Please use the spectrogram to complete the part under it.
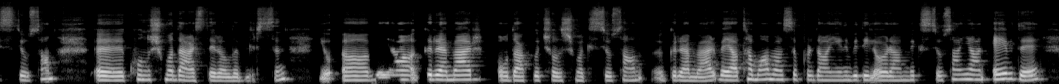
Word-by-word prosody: istiyorsan, 205 +7 -3 0.4
eee, 190 -1 +5
konuşma 215 -1 -2
dersleri 180 -2 +1
alabilirsin 170 +8 -3 0.3
yo 255 -1 +1
ııı, 195 0 +3
veya 215 - +1
gramer 220 0 +5 0.2
odaklı 190 0 0
çalışmak 185 -1 -4
istiyorsan, 190 0 -5
ııı, - - -7
gramer 180 0 +1
veya 195 -2 +5
tamamen 230 0 +1
sıfırdan 215 -3 -4
yeni 195 0 -4
bir 200 - 0
dil 205 - +2
öğrenmek 195 +1 0
istiyorsan, 200 +4 -5
yani, 230 -1 0
evde 235 -2 +3
200 Hz, 135 wpm, -19 LUFS, 190-220 Hz, 0.4 s, eee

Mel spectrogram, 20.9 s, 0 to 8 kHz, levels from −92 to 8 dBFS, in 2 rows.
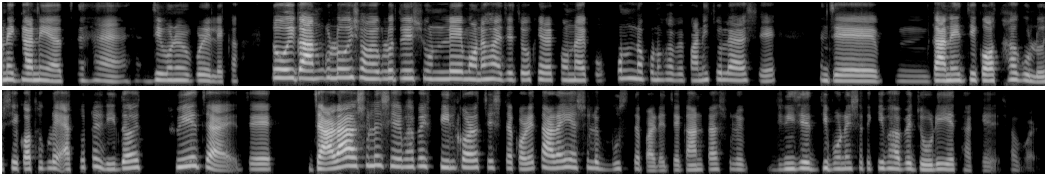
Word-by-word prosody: অনেক 245 -1 +2
গানই 230 -1 +3
আছে 200 +3 -23
হ্যাঁ, 190 -4 -4 0.3
জীবনের 225 -1 -1
উপরে 210 0 -4
লেখা 185 +2 -11 0.3
তো 305 - -1
ওই 305 - +6
গানগুলো 290 +2 +8
ওই 320 - 0
সময়গুলোতে 280 0 -1 0.2
শুনলে 265 0 -1 0.2
মনে 250 0 +1
হয় 260 -2 0
যে - - -2
চোখের 235 0 -3
কোণায় 225 -1 -3 0.3
কোনো 290 0 -6
না 265 - -1
কোনোভাবে 235 -2 -10
পানি 215 +2 -4
চলে 235 -2 -3
আসে, 215 -4 -13 0.7
যে 200 -1 +1 0.5
উম 185 -1 -20 0.2
গানের 215 +1 +6
যে 230 - -1
কথাগুলো 210 -3 -1
সেই 215 - -4
কথাগুলো 220 +2 -3
এতটা 255 +9 -12
হৃদয় 225 +6 0 0.3
ছুঁয়ে 280 +4 +1
যায়। 150 - +3 0.2
যে 185 - -3 0.6
যারা 205 +6 +11
আসলে 310 +1 -2
সেভাবে 275 0 -2
ফিল 250 -2 -1
করার 245 0 +2
চেষ্টা 235 -1 -7
করে 195 0 0
তারাই 235 +2 +3
আসলে 235 -1 -8
বুঝতে 205 +1 -12
পারে 145 0 -6
যে 170 - -9
গানটা 170 +2 -3
আসলে 190 -1 -16 0.5
নিজের 210 +2 -1
জীবনের 205 -1 -5
সাথে 210 -1 -14
কীভাবে 205 -2 -4
জড়িয়ে 180 +2 -3
থাকে 150 -2 -20 0.2
সবার। - - -27
225 Hz, 165 wpm, -24 LUFS, 200-250 Hz, 0.7 s, যারা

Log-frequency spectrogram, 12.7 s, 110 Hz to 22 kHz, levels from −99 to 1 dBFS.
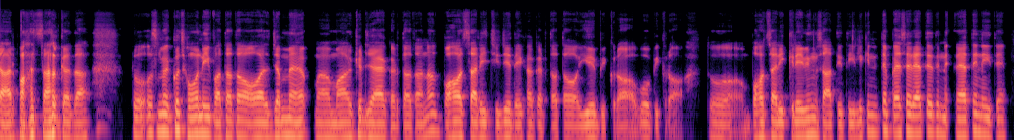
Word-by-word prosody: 4-5 110 +4 +4
साल 115 0 +7
का 110 - +3
था। 110 0 0 0.5
तो - - -2
उसमें 150 +1 +1
कुछ 160 -2 +1
हो 130 +1 +3
नहीं 135 -1 +3
पाता 110 +1 +1
था 120 - +4
और 110 0 +3
जब 115 - +3
मैं 115 0 +3 0.2
म 105 0 -2
मार्केट 110 +2 -1
जाया 105 -1 +4
करता 100 0 -4
था 105 +1 -3
ना 145 +7 -2
बहुत 115 +2 +3
सारी 110 0 +3
चीज़ें 110 +1 -4
देखा 105 +1 -4
करता 100 0 -7
था - - -2
और 95 -1 -2
ये 105 +2 0
बिक 95 -1 -12
रहा - - -1 0.2
वो 105 -1 -3
बिक 100 - -11
रहा। - - -9 0.3
तो 105 -2 -8
बहुत 105 0 0
सारी 115 -1 +2
क्रेविंग्स 115 +1 0
आती 105 0 -1
थी। 105 +1 -6
लेकिन 130 +6 -6
इतने 155 +3 -2
पैसे 140 +2 +4
रहते 140 +2 +4
थे 145 - -4 0.2
रहते 125 +4 +3
नहीं 130 -3 -2
थे 125 - -4
110 Hz, 220 wpm, -24 LUFS, 105-125 Hz, 0.5 s, साल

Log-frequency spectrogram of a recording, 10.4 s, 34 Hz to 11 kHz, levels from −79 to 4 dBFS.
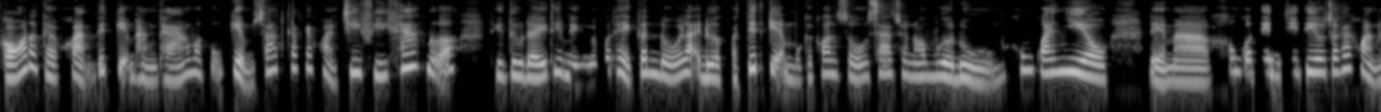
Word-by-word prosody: có 195 0 +8
được 370 - +2
cái - - -2
khoản - - +2
tiết - - -4
kiệm - - 0
hàng 180 -5 -3
tháng 180 +5 -2
và 260 - -2
cũng - - -12
kiểm - - +3
soát 285 +2 -1
các 325 -1 -5
cái 320 - -2
khoản - - -3
chi 265 - +2
phí 220 -2 -3
khác 340 +8 +2
nữa. - - +2 0.3
Thì 220 - -6
từ 225 0 0
đấy 205 0 +4
thì 270 +2 -4
mình 195 -4 -6
mới 205 - -6
có 275 - -5
thể 270 -2 +1
cân 255 -1 -1
đối 215 0 0
lại 265 - +3
được 195 -2 0
và - - -6
tiết 320 0 +2
kiệm - - +2
một 175 - -11
cái 200 - -10
con 250 0 -1
số 210 -4 -3
sao - - +2
cho 245 -1 -5
nó 210 0 -2
vừa 215 -1 +1
đủ, 170 -7 -1
không 300 -1 -5
quá 260 -3 +5
nhiều 250 -8 +4 0.3
để 165 - +1
mà 165 -1 +2
không 275 +10 -8
có 245 - 0
tiền 260 -2 +1
chi 260 +2 -4
tiêu 270 -1 +3
cho 275 +1 +1
các 315 +2 -1
khoản 165 - +1
230 Hz, 325 wpm, -25 LUFS, 195-275 Hz, 0.3 s, có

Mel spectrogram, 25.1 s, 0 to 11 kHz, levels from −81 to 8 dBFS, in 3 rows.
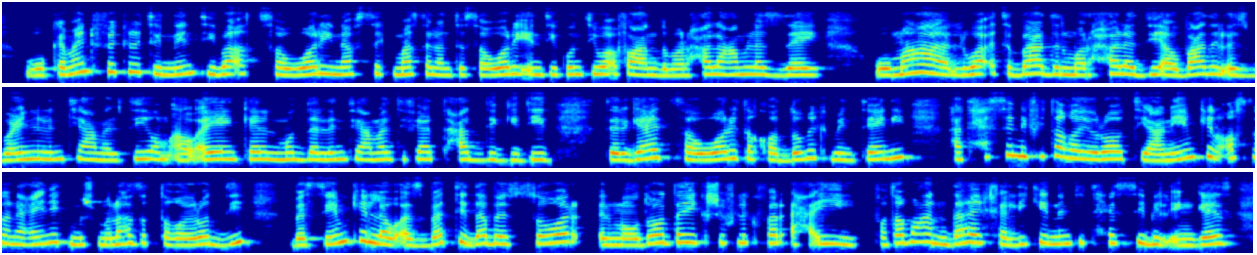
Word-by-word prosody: وكمان 250 +8 0
فكرة 340 -2 -1
إن 245 -1 0
أنتِ 300 +2 -2
بقى 270 +2 +1
تصوّري 255 +2 +2
نفسِك 265 +1 -3
مثلًا، 255 -1 -2
تصوّري 240 +2 +1
أنتِ 250 0 -2
كنتِ 260 +2 -2
واقفة 270 0 +2
عند 235 -2 0
مرحلة 225 +4 -1
عاملة 255 +1 0
إزاي 235 0 0 0.3
ومع 275 +5 +4
الوقت 265 +3 0
بعد 275 +1 +1
المرحلة 250 +3 0
دي 250 +2 0
أو 225 - +4
بعد 255 +4 +1
الأسبوعين 230 +1 0
اللي 265 - 0
أنتِ 275 +2 -6
عملتيهم 255 +2 -2
أو 225 - 0
أيًا 265 +1 +3
كان 265 -1 +1
المدّة 250 0 0
اللي 250 0 0
أنتِ 265 +1 -4
عملتِ 255 +1 -3
فيها 270 +1 -2
التحدي 255 -2 -4
الجديد 235 +1 -4 0.3
ترجَعي 260 +6 +3
تصوّري 265 -2 +2
تقدُّمِك 265 +1 -2
من 235 -2 -3
تاني، 270 +7 +1 0.3
هتحسّي 335 +9 -4
إن 380 -2 +5
في 365 0 -7
تغيّرات، 275 -7 +2
يعني 225 0 0
يمكن 330 +5 0
أصلًا 295 -2 -3
عينِك 280 +4 -2
مش 250 0 -2
ملاحظة 265 +5 -1
التغيّرات 250 -2 +1
دي، 300 +9 +1 0.3
بس 230 +2 -2
يمكن 350 +5 +4
لو 260 -3 +4
أثبتتِ 260 - +1
ده 285 -1 +2
بالصور 285 +4 +2 0.2
الموضوع 235 +5 +2
ده 315 +1 +1
يكشِف 315 0 -2
لِك 310 +2 -2
فرْق 300 -2 -1
حقيقي، 275 -4 -2
فطبعًا 305 +7 0
ده 280 0 +2
هيخلّيكِ 270 -2 -2
إن 275 -3 +1
أنتِ 290 +3 -1
تحسّي 300 0 -2
بالإنجاز 260 +2 +1
265 Hz, 175 wpm, -22 LUFS, 245-290 Hz, 0.3 s, إن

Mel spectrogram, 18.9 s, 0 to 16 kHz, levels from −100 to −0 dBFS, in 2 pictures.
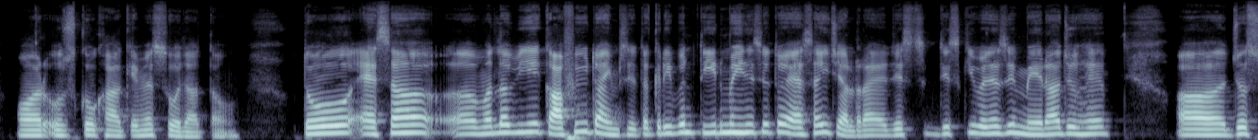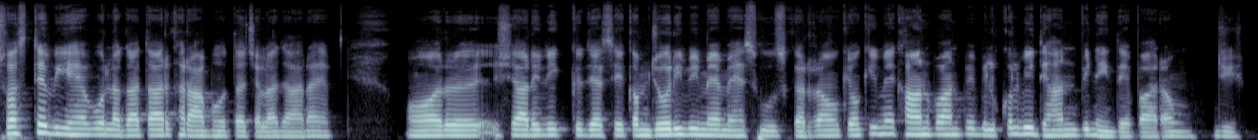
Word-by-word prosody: और 135 0 +3
उसको 140 +2 -2
खा 135 -2 -2
के 130 - -3
मैं 140 +1 0
सो 135 -4 -2
जाता 110 -2 -5
हूँ। - - -11 0.5
तो 175 - +5 0.3
ऐसा 170 +3 +3
अ, 170 -3 -3
मतलब 205 +3 +2
ये 220 +1 +1
काफ़ी 170 +8 +4
टाइम 170 -8 +2
से 150 +1 -5
तकरीबन 185 +7 0
3 200 +1 0
महीने 210 0 +5
से 215 +1 -3
तो 215 +1 +1
ऐसा 170 +3 +1
ही 215 - 0
चल 150 -8 0
रहा 135 +2 -1
है 135 0 -2
जिस 150 +4 -6
जिसकी 175 +4 -6
वजह 185 0 +2
से 205 +3 0
मेरा 160 -2 +2
जो - - +1
है 170 +1 0
अ, 175 - -12 0.9
जो 165 +5 0
स्वस्थ्य 180 +5 +1
भी 175 -2 -1
है 155 -1 +1
वो 155 - +1
लगातार 140 0 0
खराब 125 -3 -1
होता 125 0 -3
चला 120 -1 -4
जा 115 -1 -4
रहा 125 +1 -5
है। 120 -1 -8 0.7
और 130 +1 +2 0.5
शारीरिक 145 0 -1
जैसे 140 0 -1
कमजोरी 145 +2 +2
भी 155 0 +1
मैं 140 -1 +1
महसूस 130 -1 -4
कर 120 -1 -1
रहा 135 +2 -3
हूँ, 135 - -3
क्योंकि 145 +5 -4
मैं 170 0 -2
खान-पान 155 -1 0
पे 160 - -5
बिल्कुल 150 +3 -4
भी 170 0 +2
ध्यान 140 -1 -2
भी 145 +1 -3
नहीं 130 -4 -1
दे 110 - -4
पा 110 -1 -2
रहा 115 +2 -5
हूँ, 115 -1 -9 0.2
जी। 115 -2 -9
145 Hz, 225 wpm, -23 LUFS, 135-170 Hz, 0.9 s, तो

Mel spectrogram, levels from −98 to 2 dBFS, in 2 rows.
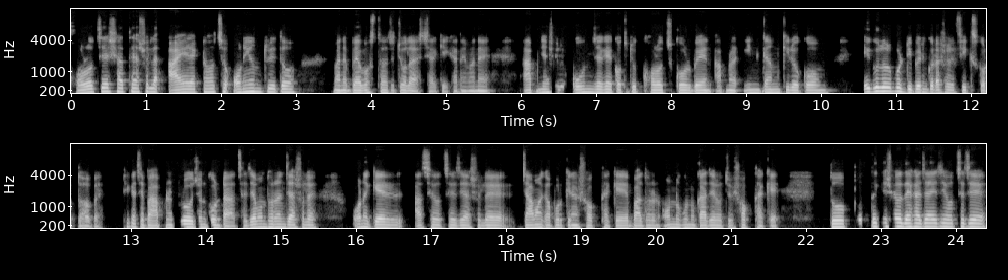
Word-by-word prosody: খরচের 140 +9 +2
সাথে 155 0 +1
আসলে 155 0 0 0.3
আয়ের 130 +3 +4
একটা 135 +2 -7
হচ্ছে 145 +2 -2 0.2
অনিয়ন্ত্রিত 145 0 +1 0.7
মানে 110 0 +2
ব্যবস্থা 115 +1 0
হচ্ছে 110 -1 -4
চলে 110 -2 +1
আসছে 90 - -8
আরকি 90 - -12
এখানে। 95 +2 -8
মানে 100 +1 -1 0.6
আপনি 120 - -3
আসলে 125 +1 -9 0.2
কোন 130 +1 +2
জায়গায় 130 -1 +3
কতটুকু 125 +1 -3
খরচ 115 0 +2
করবেন, 110 -1 +3 0.2
আপনার 110 0 -2 0.2
ইনকাম 120 +1 -1
কিরকম 115 -2 0 0.6
এগুলোর 175 +3 +5
উপর 170 +1 +3
ডিপেন্ড 135 0 +2
করে 135 -3 +2
আসলে 120 -1 -3
ফিক্স 120 - -2
করতে - - -4
হবে। - - -4 0.3
ঠিক 160 - -8
আছে? 125 - 0
বা 110 - +4
আপনার 120 - -2
প্রয়োজন 135 -2 +5
কোনটা 115 -5 +2
আছে? 90 - -9
যেমন 135 +2 +3
ধরেন 135 -1 +2
যে - - +5
আসলে 120 -1 -1 0.6
অনেকের 130 -3 +4 0.4
আছে 110 +2 -2
হচ্ছে 120 +1 -3
যে 115 - +1
আসলে 115 0 -2 0.5
জামা-কাপড় 115 -1 0
কেনার 110 -2 -1
শখ 110 -2 -2
থাকে 110 0 -2 0.2
বা 105 - +3
ধরেন 110 -1 -3
অন্য 125 +1 -1
কোনো 120 -1 -1
কাজের 110 +1 +2
হচ্ছে 110 +1 -6
শখ 120 -1 -1
থাকে। 95 - -2 0.7
তো 145 - +6 0.3
প্রত্যেকের 165 0 -1
সাথে 170 -1 +6
দেখা 155 0 +5
যায় 160 0 +6
যে 160 - +3
হচ্ছে 155 +1 0
যে 155 - +7
120 Hz, 170 wpm, -23 LUFS, 110-140 Hz, 0.7 s, যে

